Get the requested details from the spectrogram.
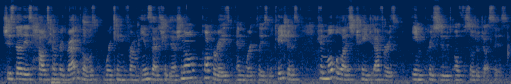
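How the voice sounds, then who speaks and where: A woman's voice: medium pitch, normal speed. Young woman, panel moderator, friendly with fillers; roomy, distant conference audio. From Taiwan. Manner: friendly, with light laughs and fillers. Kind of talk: panel introductions and presentation. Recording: roomy sound from a distant mic with background noise.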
